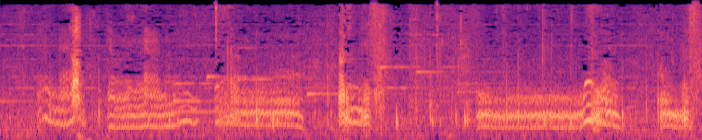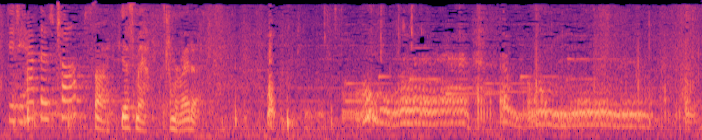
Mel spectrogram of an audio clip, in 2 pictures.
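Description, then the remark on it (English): A dog whimpers in drawn-out, high whiny bursts, with short sharp yips scattered between them; a person speaks briefly at one point. “This your dog?”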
